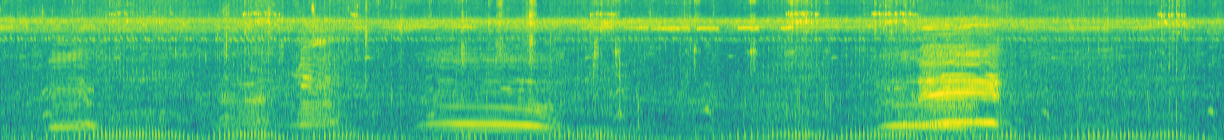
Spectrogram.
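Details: Dozens of tame cows lined up, running and jumping down a hill, mooing repeatedly: several deep, drawn-out harmonic moos, some short and overlapping, the longest around mid-clip and a rising one near the end, over steady hiss and low rumble.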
